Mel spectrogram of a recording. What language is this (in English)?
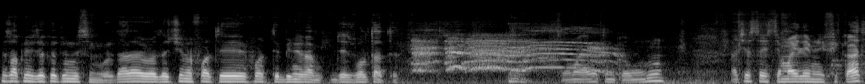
Romanian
